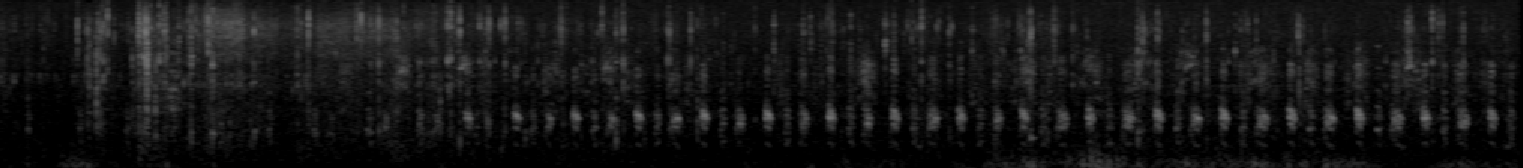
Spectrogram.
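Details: Chukar partridge calling in a fast, steady run of short mid-pitched clucks, about two per second and growing regular, after an opening burst of rustling noise, with a low rumble in places.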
